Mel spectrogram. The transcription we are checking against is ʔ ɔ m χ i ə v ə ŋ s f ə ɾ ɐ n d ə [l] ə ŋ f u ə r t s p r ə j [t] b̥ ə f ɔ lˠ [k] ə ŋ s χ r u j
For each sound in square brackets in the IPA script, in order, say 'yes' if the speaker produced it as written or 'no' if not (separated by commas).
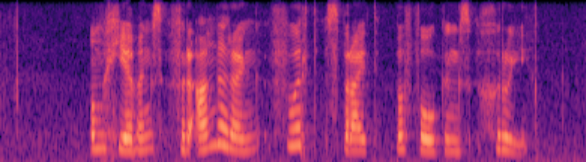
no, yes, yes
